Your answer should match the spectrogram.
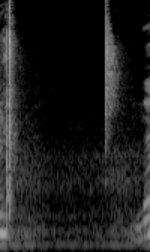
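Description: A sharp plastic click about one and a half seconds in, as a Brita filter cartridge is pushed into its plastic housing, with a lighter click at the very start.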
